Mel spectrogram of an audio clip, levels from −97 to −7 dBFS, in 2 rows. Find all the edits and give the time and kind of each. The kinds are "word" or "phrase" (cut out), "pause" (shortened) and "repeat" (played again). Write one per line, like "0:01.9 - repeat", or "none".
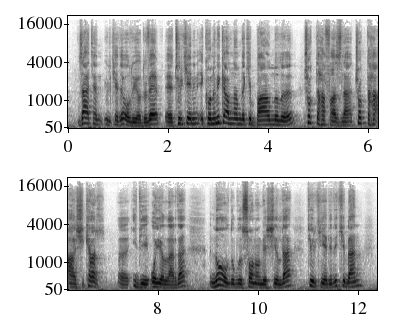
0:01.9 - pause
